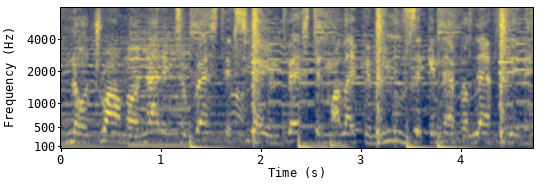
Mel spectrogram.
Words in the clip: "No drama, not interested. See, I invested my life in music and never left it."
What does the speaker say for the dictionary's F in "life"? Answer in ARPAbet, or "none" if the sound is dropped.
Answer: F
